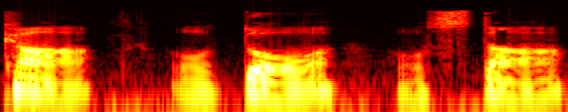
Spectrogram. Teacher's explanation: these all end with a letter r but we don't pronounce that letter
